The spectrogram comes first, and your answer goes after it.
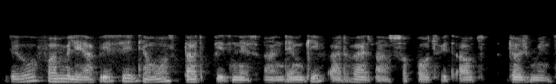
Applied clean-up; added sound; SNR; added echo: none; none; none; none.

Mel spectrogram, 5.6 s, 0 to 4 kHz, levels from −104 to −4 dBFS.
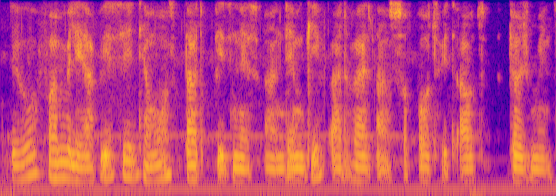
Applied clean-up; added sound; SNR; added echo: none; Mechanisms; 19 dB; none.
